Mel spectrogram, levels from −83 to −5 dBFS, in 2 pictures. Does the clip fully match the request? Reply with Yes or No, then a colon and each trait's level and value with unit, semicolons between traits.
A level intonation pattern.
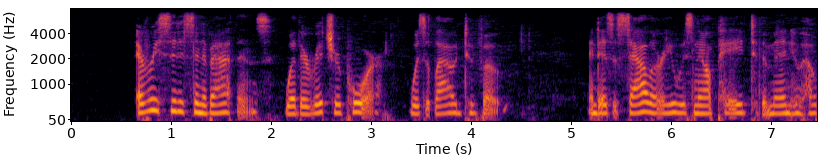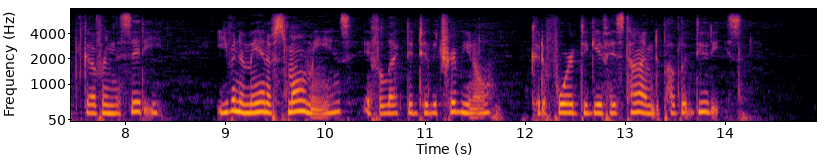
Yes: narrow, 2.1 semitones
